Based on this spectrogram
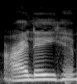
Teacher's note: ayn is going to be from the middle of the throat. Lay is madlin, madan ma.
